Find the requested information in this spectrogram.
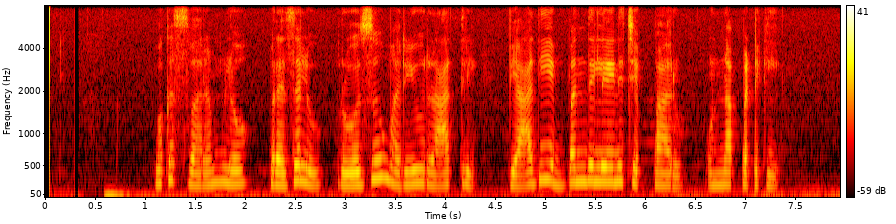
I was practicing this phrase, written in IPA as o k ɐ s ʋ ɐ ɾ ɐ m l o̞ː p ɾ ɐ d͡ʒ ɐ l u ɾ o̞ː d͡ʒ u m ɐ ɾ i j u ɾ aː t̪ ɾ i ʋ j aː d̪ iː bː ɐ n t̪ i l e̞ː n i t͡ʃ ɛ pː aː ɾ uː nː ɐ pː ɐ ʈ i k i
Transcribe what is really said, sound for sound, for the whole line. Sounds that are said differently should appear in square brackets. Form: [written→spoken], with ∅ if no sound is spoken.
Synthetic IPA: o k ɐ s ʋ ɐ ɾ ɐ m l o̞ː p ɾ ɐ d͡ʒ ɐ l u ɾ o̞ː d͡ʒ u m ɐ ɾ i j u ɾ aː t̪ ɾ i ʋ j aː d̪ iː bː ɐ n [t̪→d̪] i l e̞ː n i t͡ʃ ɛ pː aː ɾ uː nː ɐ pː ɐ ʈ i k i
